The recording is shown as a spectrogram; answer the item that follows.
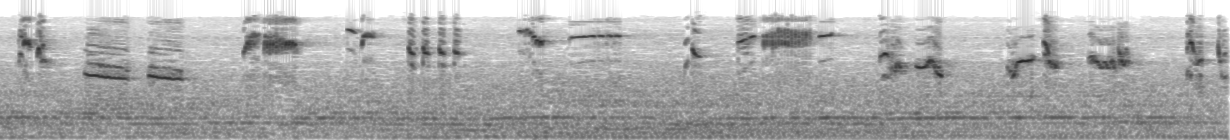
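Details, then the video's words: Orange-headed thrush in lively, full song, delivering rapid high-pitched phrases of trills, slurred whistles and clipped chirps in quick succession with short gaps, a low continuous hum underneath. "ANIS KEMBANG GACOR MEWAH"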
